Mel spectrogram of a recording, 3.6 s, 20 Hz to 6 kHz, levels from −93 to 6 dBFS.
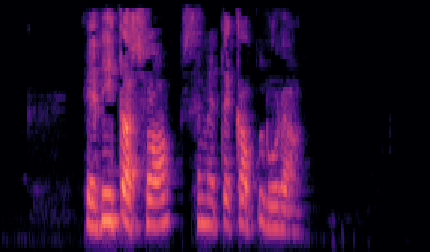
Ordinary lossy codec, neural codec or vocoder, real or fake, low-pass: MP3, 24 kbps; none; real; 5.4 kHz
